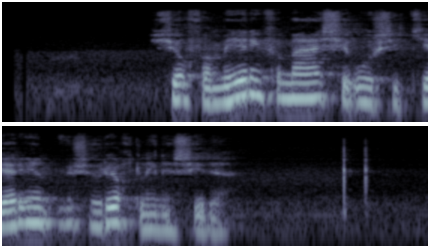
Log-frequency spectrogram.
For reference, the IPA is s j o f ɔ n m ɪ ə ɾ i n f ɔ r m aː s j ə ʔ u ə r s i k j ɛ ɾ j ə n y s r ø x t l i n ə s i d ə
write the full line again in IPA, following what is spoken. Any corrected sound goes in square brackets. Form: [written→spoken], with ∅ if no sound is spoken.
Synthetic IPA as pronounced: s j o f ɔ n m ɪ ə ɾ i n f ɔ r m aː s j ə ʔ u ə r s i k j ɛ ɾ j ə n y s r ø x t l i n ə s i d ə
